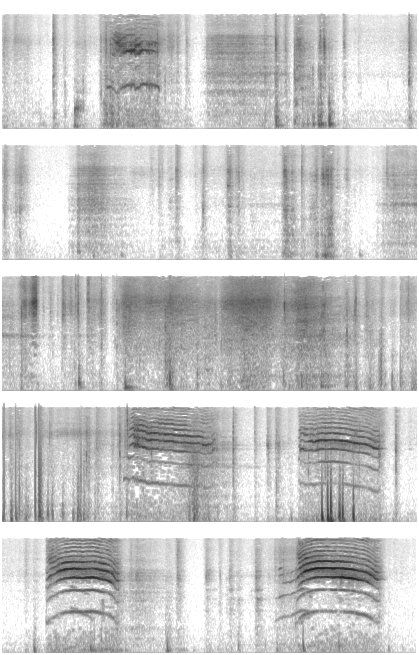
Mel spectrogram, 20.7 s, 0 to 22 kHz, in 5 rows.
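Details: Maine Coon kittens, 25 days old, indoors at a cattery and wanting to get out of the nest; early rustling and soft scuffling give way to several high, arched mews in the second half, rising then falling, spaced a second or two apart.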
